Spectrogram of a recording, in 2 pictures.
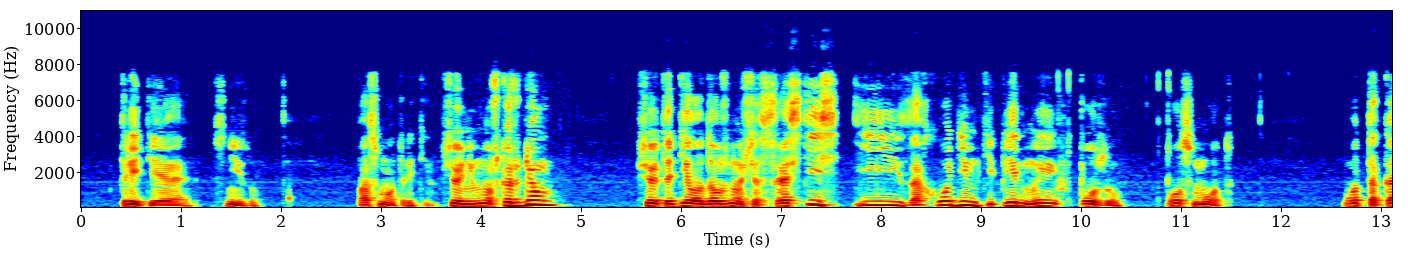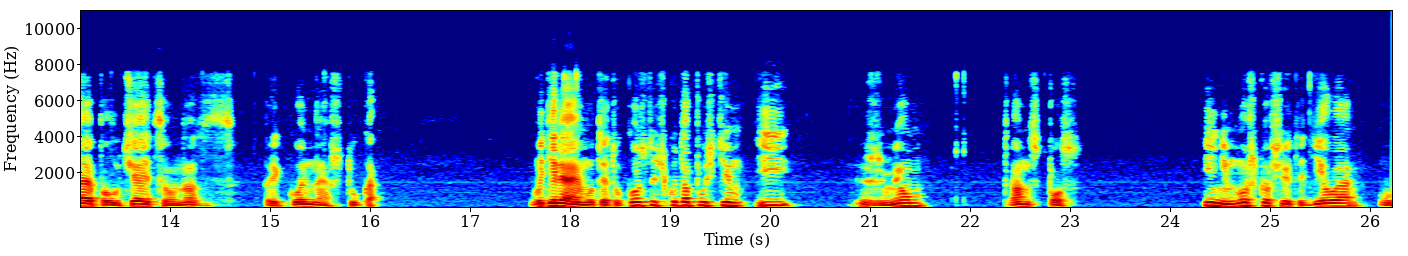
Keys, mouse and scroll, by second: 13.0 middle click, 13.0-14.5 scroll down 1, 14.5 middle click, 14.5-15.5 scroll up 2, 15.9 middle click, 15.9-17.2 scroll down 2, 18.5 click, 22.3 click, 23.1 middle click.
